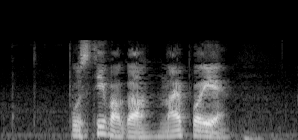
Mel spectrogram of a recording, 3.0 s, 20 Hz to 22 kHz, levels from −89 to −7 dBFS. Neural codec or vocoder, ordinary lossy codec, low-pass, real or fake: none; AAC, 24 kbps; 19.8 kHz; real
